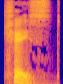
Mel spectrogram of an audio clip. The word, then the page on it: chaste: anglais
